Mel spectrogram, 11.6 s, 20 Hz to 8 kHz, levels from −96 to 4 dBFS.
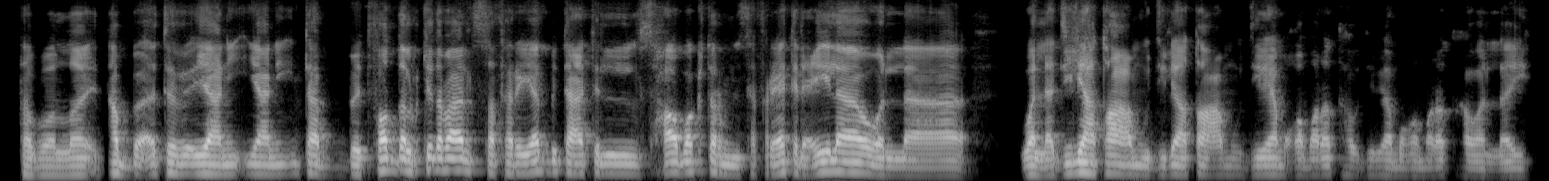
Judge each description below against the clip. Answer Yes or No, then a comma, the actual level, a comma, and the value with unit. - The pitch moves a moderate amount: Yes, average, 3.5 semitones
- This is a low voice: Yes, low, 105 Hz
